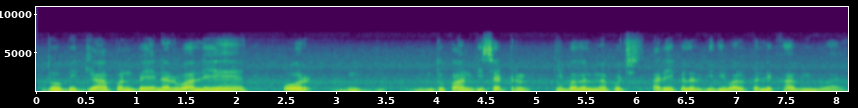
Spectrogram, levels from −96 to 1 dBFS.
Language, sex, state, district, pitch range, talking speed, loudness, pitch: Hindi, male, Bihar, Darbhanga, 135-145 Hz, 160 wpm, -15 LUFS, 140 Hz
